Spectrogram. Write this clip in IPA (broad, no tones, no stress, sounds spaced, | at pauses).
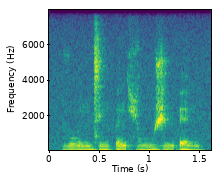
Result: ð uː n d͡z e n ʔ ə n ç uː ʒ ɨː ʔ ɛ n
